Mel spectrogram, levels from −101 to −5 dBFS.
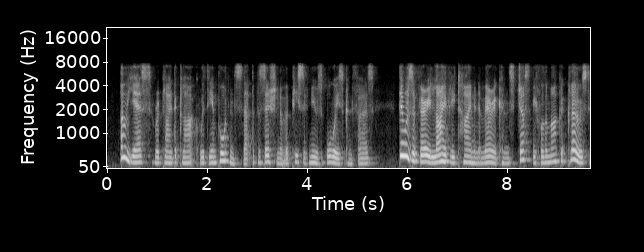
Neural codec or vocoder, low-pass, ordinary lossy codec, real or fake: codec, 16 kHz, 4 kbps, FreqCodec, larger model; 7.2 kHz; Opus, 16 kbps; fake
